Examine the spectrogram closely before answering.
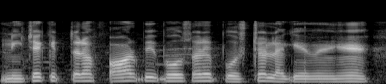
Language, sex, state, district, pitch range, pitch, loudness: Hindi, male, Jharkhand, Garhwa, 135-165 Hz, 155 Hz, -18 LUFS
